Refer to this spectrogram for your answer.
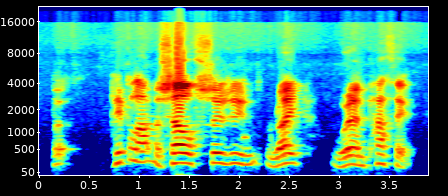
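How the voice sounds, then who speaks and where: The man speaks with an English accent. His pace is moderate. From England. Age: 60s. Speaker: psychic medium. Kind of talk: live psychic reading show. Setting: live video stream.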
